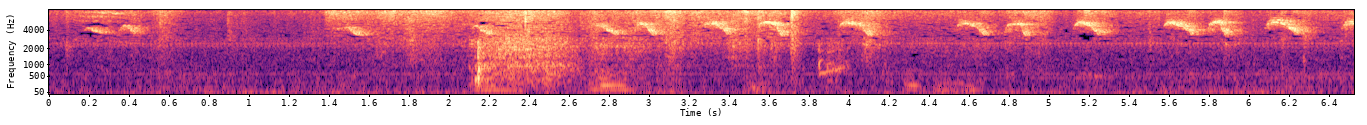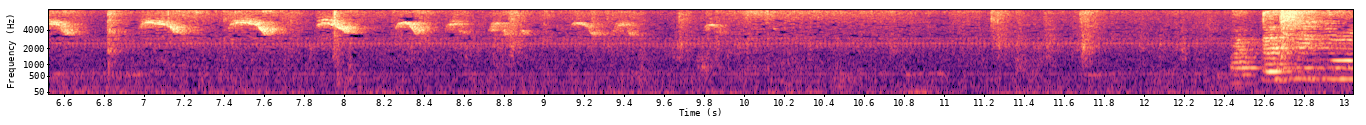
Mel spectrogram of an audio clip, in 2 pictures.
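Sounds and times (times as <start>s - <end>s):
small bird chirping: 0.0s - 0.6s, 1.4s - 1.8s, 2.7s - 10.0s.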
